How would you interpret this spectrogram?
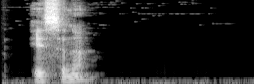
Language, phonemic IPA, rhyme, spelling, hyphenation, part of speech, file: Norwegian Bokmål, /ˈɪsənə/, -ənə, -isene, -is‧en‧e, suffix, Nb--isene.ogg
- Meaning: plural definite form of -is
